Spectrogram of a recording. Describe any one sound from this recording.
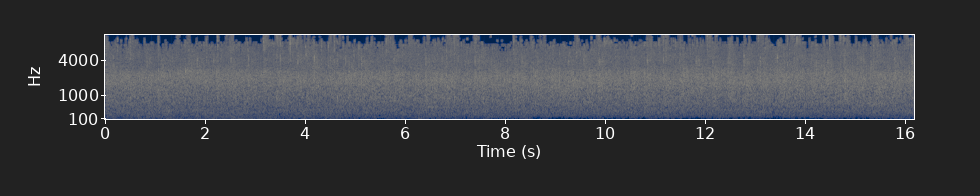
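An audience claps steadily in a large echoing hall.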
